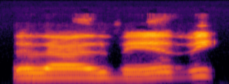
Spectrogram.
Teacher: जाल का मखरज जुबान की नोक ऊपर नीचे दांतों के किनारे, बाहर जुबान नोक बाहर लाके पढ़िए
